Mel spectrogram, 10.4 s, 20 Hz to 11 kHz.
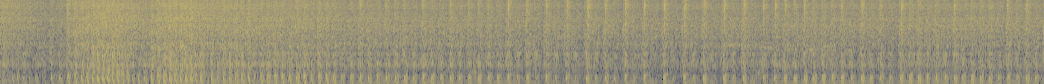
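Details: Suzuki Raider 150 carbureted motorcycle with hard starting, carburetor being checked: a couple of seconds of rough, uneven cranking, then the single catches into a steady patter; cause unclear.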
